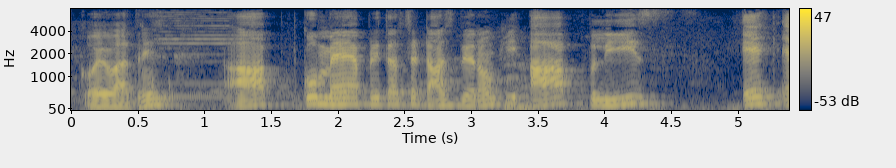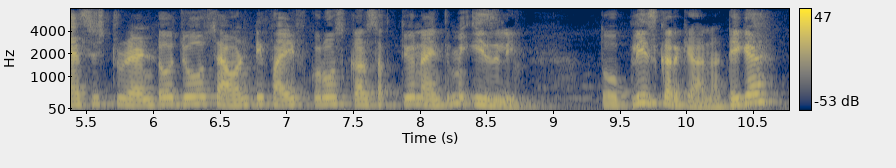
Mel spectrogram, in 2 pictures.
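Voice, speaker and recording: Young male teacher, higher register, casual encouraging classroom talk, roomy echo. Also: fairly bright tone. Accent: Delhi Hindi. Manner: encouraging, conversational. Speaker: math teacher.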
